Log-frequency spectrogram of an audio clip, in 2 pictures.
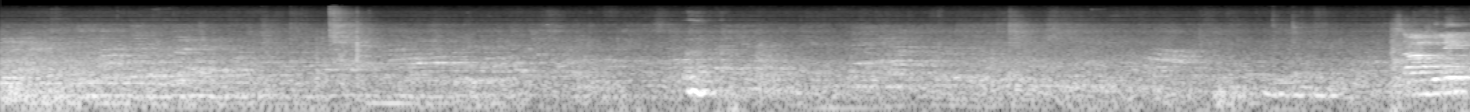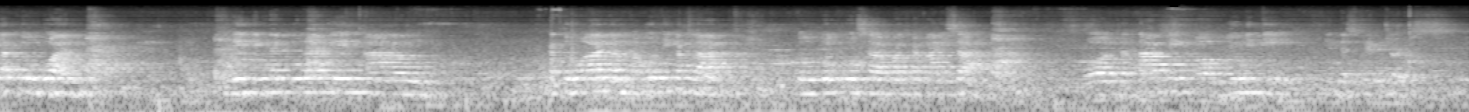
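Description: An elderly man speaks calmly through a microphone and loudspeakers in a large echoing hall.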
